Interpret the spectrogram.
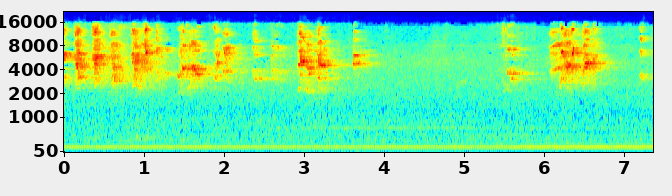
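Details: Yellow-collared lovebird giving rough, shrill chattering squawks in short repeated bursts, separated by brief pauses, all over a constant low droning hum.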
